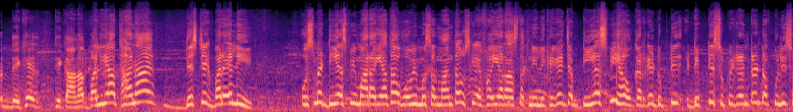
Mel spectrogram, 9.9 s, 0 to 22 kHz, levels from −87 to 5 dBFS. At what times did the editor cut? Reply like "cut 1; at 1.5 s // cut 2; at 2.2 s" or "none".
cut 1; at 1.1 s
